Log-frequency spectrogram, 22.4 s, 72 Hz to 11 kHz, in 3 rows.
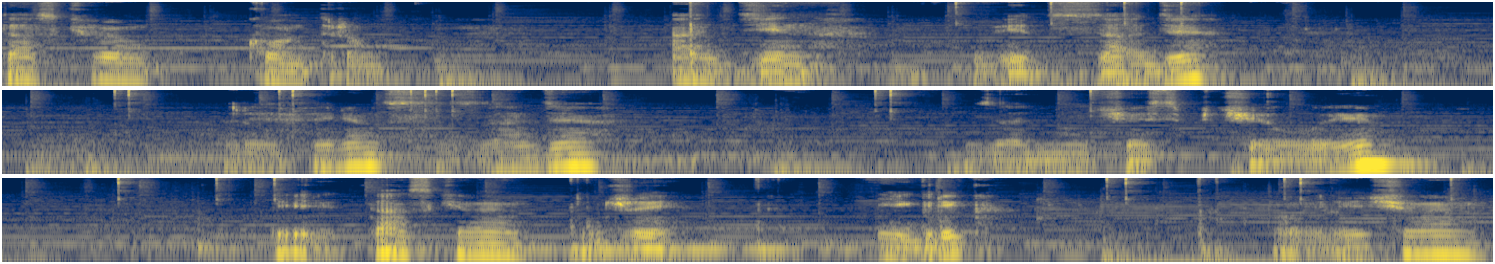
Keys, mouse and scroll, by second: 3.4 ctrl+KP_1, 4.4 scroll down 2, 4.7 shift+middle click, 5.6-5.9 middle drag, 16.0-16.3 middle drag, 17.7 g, 20.9 s, 22.2-22.3 middle drag.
